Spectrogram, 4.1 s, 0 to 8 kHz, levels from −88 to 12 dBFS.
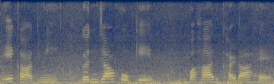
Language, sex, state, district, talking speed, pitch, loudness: Hindi, female, Haryana, Jhajjar, 115 wpm, 210 Hz, -16 LUFS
